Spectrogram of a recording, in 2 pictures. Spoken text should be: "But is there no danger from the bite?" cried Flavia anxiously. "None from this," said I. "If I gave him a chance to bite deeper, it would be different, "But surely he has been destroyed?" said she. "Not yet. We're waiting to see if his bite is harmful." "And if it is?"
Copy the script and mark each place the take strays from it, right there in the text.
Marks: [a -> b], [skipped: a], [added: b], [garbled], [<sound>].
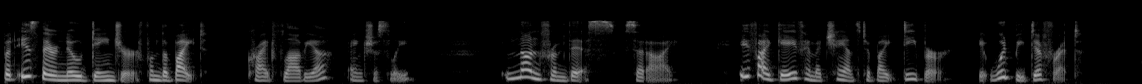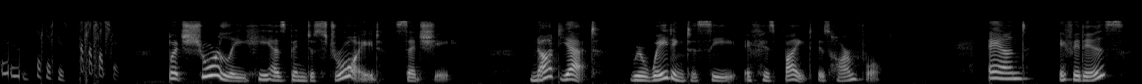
"But is there no danger from the bite?" cried Flavia anxiously. "None from this," said I. "If I gave him a chance to bite deeper, it would be different, [chirp] "But surely he has been destroyed?" said she. "Not yet. We're waiting to see if his bite is harmful." "And if it is?"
